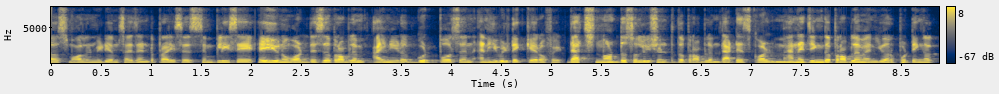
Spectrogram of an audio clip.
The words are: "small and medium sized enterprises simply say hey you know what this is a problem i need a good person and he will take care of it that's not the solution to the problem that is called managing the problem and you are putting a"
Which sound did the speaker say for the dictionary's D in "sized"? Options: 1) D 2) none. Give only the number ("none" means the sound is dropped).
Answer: 2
